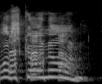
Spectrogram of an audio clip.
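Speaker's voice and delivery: high, loud confused question; shocked question. Retold or imitated. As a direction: sound startled. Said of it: "And I'll be like".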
